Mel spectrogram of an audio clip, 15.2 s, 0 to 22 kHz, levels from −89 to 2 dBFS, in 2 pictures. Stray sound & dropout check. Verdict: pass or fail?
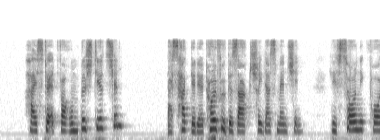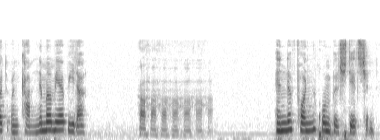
fail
